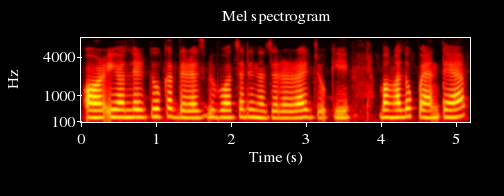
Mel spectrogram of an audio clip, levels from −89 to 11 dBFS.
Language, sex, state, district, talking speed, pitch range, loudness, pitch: Hindi, female, Tripura, Unakoti, 205 wpm, 240-260 Hz, -18 LUFS, 250 Hz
